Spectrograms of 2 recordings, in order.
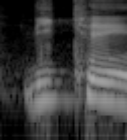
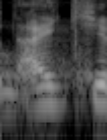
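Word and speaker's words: νίκη: 헬라어로 승리 라는 뜻입니다 넬라 워 발음은 미케 인데 영어로 나이키 로 이렇게 더 편향이 되서 더 유명한 운동화가 되었습니다 뭐 승리 그리고 이 지는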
